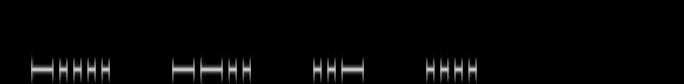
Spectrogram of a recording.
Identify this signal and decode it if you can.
Morse code, heard as a keyed tone, about 17 wpm, spaced as for 10 wpm, 700 Hz. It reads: 6ZUH
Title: USA Call Signs - 6 Characters - 3x Character Spacing - 17wpm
